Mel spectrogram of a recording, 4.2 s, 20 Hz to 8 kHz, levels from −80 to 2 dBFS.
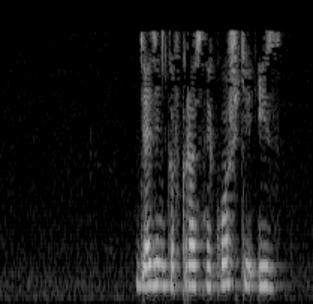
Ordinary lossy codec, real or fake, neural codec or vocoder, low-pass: MP3, 24 kbps; real; none; 7.2 kHz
